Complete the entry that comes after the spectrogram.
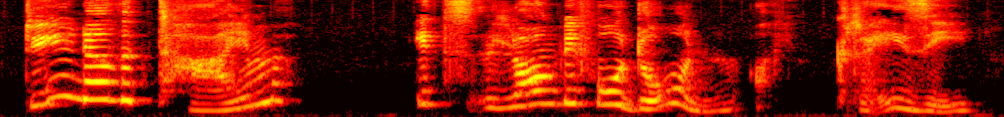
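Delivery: woken farmer telling off his friend; annoyed. Acted.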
